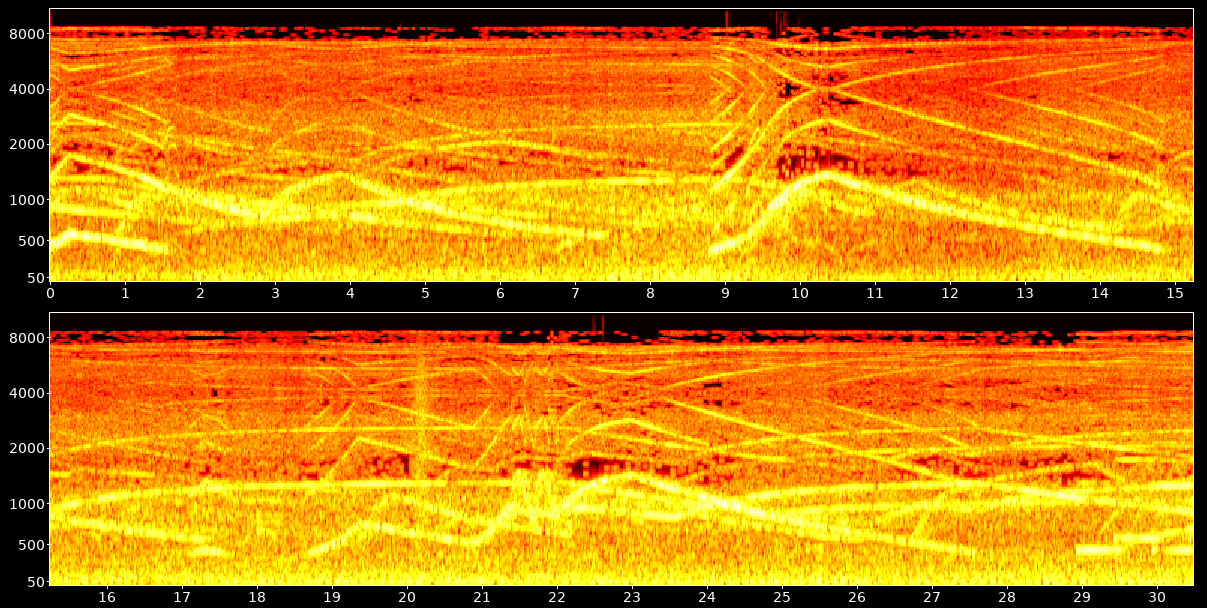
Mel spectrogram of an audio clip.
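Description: Several fire engine and ambulance sirens wailing at once, their rising and falling pitches overlapping, over the low rumble of the trucks going by. Near the end a two-tone alternating siren joins in.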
